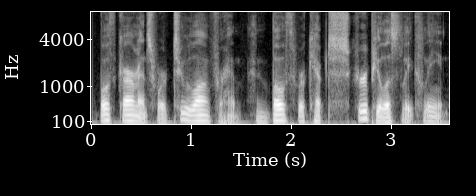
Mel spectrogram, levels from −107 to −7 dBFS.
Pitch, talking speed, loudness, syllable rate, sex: 95 Hz, 220 wpm, -18 LUFS, 5.8 syllables/s, male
